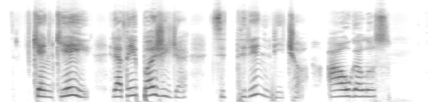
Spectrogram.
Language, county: Lithuanian, Vilnius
